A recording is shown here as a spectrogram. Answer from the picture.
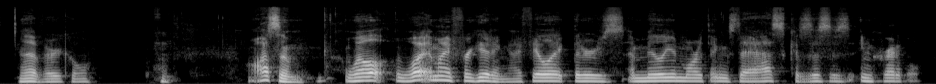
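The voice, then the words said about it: Hoarse, fading voice. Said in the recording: “As I'm losing my voice.”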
